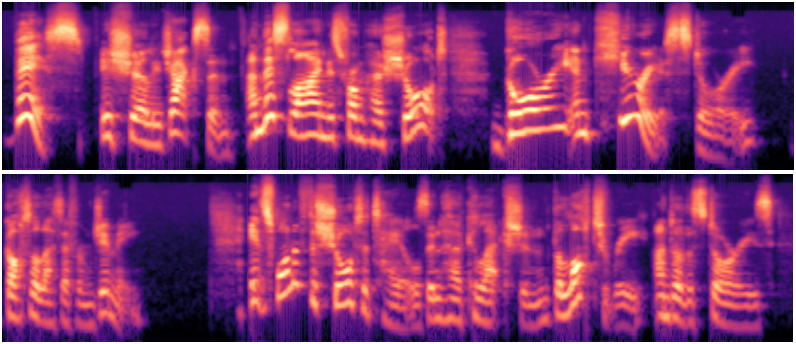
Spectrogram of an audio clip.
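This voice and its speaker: A woman host delivers scripted narration with theatrical flair. Her pitch moves very expressively, and she lingers on pauses for drama.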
